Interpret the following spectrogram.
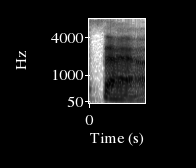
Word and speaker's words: salve: I've Yes, never heard salve. salve can be pronounced with the L sounding, though the most common pronunciation in the US is with a silent L.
